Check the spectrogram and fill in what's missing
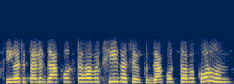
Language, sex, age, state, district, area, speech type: Bengali, female, 30-45, West Bengal, Paschim Bardhaman, urban, conversation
